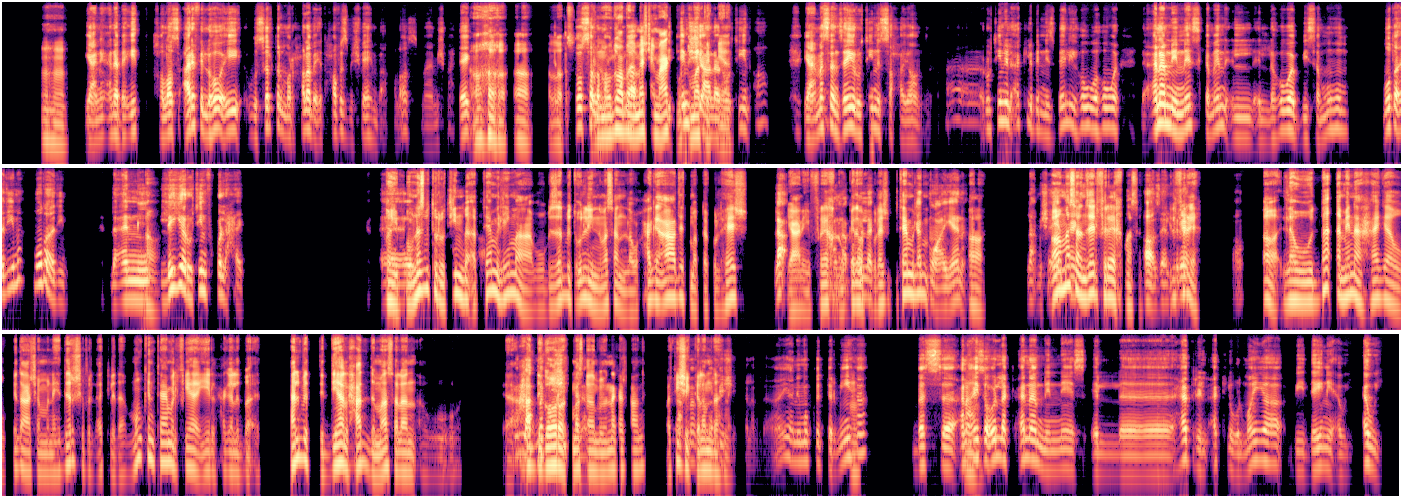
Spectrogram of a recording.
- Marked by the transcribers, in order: laughing while speaking: "آه"; in English: "أوتوماتيك"; unintelligible speech
- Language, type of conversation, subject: Arabic, podcast, إزاي بتخطط لوجبات الأسبوع؟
